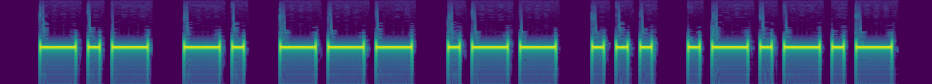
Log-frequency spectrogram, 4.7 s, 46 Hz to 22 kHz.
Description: Morse code, heard as a keyed tone, about 20 wpm, 700 Hz. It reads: KNOWS.
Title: Sentences with 5-Word Phrases - Spoken Beginning - 20wpm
